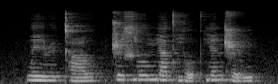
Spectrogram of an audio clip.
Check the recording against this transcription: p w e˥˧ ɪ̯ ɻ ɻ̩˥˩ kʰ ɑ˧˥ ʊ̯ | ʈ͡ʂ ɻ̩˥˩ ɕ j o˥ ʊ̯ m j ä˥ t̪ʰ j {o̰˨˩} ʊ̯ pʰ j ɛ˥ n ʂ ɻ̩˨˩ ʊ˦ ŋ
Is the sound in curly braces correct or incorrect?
correct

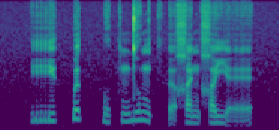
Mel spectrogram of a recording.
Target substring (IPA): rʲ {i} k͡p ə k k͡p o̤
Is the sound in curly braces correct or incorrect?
incorrect: ɨ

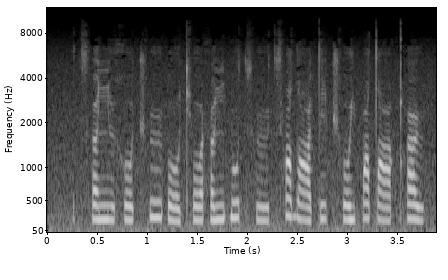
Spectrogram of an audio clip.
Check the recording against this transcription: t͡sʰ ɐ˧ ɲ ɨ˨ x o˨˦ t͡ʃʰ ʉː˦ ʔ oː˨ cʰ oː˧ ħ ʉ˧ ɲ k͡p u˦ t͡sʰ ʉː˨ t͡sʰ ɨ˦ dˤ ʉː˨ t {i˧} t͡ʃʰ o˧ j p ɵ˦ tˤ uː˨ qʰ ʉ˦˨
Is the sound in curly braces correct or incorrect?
correct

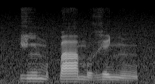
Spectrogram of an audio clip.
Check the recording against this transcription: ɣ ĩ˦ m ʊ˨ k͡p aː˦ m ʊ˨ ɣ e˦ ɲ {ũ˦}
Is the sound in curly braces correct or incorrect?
incorrect: ũ˨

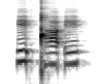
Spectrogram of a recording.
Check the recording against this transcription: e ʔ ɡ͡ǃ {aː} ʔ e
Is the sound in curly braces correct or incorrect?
correct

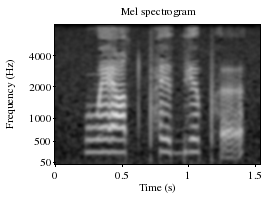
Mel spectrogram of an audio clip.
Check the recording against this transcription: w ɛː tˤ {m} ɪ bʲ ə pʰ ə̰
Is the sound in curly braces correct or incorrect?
incorrect: pʰ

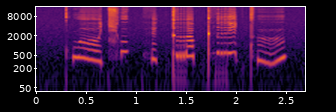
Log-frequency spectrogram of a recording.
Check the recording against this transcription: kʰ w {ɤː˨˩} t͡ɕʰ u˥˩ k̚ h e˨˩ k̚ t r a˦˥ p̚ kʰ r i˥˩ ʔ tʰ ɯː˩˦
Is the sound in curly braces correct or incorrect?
correct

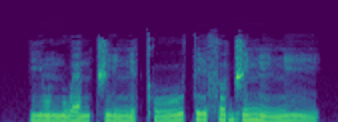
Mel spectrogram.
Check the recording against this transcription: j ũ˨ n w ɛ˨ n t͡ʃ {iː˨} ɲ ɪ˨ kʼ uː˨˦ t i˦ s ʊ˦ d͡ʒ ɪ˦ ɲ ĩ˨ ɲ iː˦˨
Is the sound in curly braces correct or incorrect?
incorrect: i˨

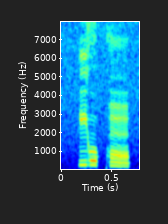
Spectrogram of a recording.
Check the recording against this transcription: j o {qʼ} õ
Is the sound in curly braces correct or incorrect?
incorrect: k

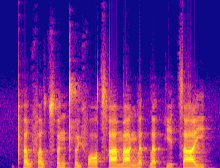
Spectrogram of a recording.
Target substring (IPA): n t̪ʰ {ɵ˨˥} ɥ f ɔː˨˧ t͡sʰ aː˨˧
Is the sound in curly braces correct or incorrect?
incorrect: ɵ˨˩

